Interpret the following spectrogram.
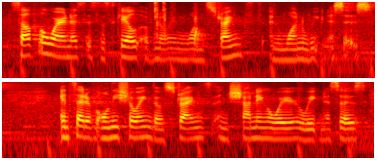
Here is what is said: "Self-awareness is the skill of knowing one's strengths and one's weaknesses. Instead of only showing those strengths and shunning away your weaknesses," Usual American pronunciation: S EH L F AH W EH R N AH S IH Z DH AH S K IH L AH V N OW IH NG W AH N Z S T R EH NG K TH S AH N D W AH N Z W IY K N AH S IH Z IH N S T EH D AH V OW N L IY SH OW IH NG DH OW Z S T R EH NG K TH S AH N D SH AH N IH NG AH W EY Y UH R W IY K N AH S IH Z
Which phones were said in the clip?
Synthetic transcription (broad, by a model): S EH L F AH W EH R N AH S IH Z DH AH S K IH L AH V N OW IH NG W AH N S T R EH NG K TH AH N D W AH N W IY K N AH S IH Z IH N S T EH D AH V OW N L IY SH OW IH NG DH OW Z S T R EH NG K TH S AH N SH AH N IH NG AH W EY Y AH R W IY K N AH S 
